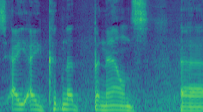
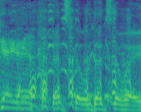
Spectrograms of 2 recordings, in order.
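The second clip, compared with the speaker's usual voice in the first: high, excited approval with a laugh; imitated fan getting what they wanted; delighted fan; 7 semitones higher than usual. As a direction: burst out in quick, thrilled agreement. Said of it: "one fan came up".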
